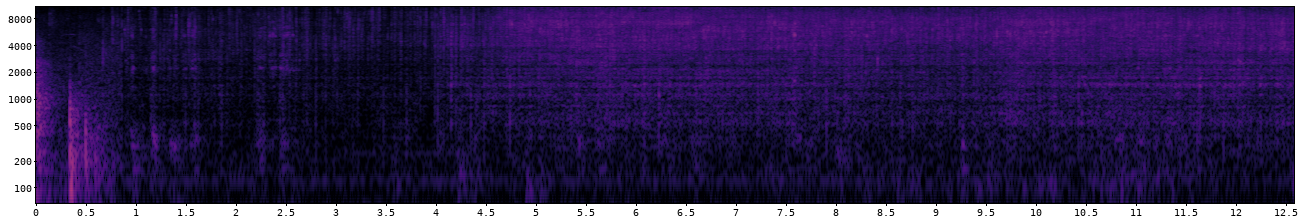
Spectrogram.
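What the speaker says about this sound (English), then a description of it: "while we've been frying this bacon" Bacon frying in a pan gives a steady, close sizzle that swells louder after a few seconds and then holds a dense, continuous crackle with no talking.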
